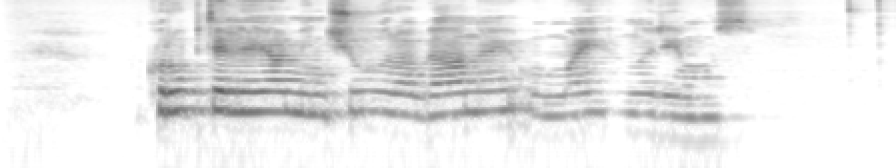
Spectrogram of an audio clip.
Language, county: Lithuanian, Vilnius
